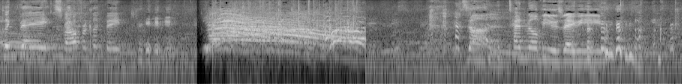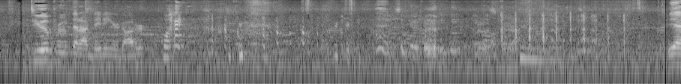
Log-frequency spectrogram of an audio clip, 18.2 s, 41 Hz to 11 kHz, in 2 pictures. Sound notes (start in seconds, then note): 2.7 cheering; 7.6 laughing; 11.5 laughing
